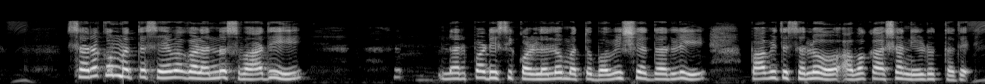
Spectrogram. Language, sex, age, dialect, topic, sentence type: Kannada, female, 25-30, Mysore Kannada, banking, statement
